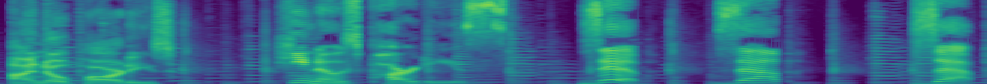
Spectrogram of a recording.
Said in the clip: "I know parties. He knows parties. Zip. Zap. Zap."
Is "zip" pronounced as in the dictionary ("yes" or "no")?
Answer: yes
